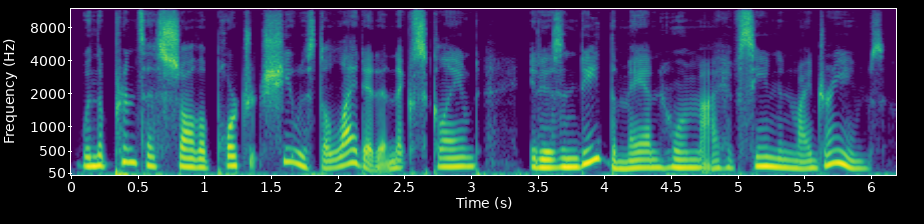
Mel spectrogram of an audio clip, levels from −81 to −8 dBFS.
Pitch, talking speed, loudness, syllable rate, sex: 180 Hz, 225 wpm, -16 LUFS, 5.3 syllables/s, female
